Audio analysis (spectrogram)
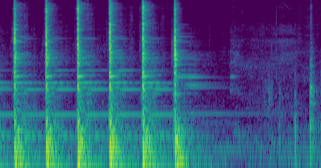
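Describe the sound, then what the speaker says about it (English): A hammer strikes a wedge to pop a car's lower ball joint loose: six sharp, loud metallic blows at a steady beat close by, each ringing briefly, followed by quiet with a few faint clinks. "Now we'll hit on the end of it with a hammer, and it's like a wedge, so when it goes in, it makes a bigger space"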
